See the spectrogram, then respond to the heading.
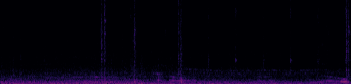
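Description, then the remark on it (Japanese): Outdoor construction work with traffic controllers on duty: a series of sharp, irregular knocks and clanks rising over a steady low rumble of passing traffic. “ほら工事の音聞こえるでしょ工事やってますよいろんなとこでねね交通整理の方もご苦労様ですとね思いながら通っておりますよ”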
